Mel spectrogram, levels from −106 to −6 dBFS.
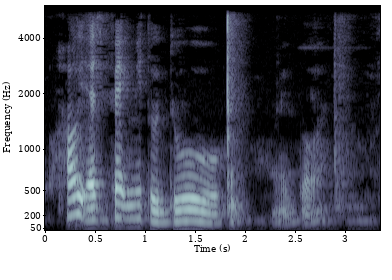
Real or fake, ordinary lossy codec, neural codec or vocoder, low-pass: real; none; none; 5.4 kHz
